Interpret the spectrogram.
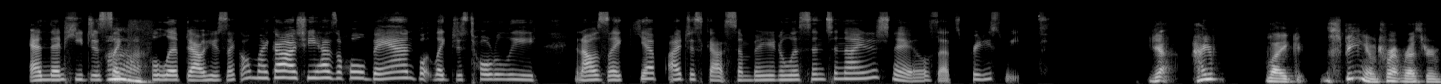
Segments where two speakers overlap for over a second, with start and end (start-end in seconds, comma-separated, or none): none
